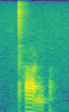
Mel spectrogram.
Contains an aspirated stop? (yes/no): yes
